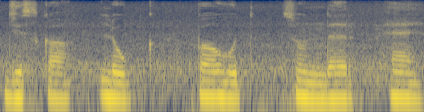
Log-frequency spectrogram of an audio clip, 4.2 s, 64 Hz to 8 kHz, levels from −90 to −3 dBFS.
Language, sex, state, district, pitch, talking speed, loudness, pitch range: Hindi, male, Haryana, Rohtak, 120 Hz, 70 wpm, -17 LUFS, 115-125 Hz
